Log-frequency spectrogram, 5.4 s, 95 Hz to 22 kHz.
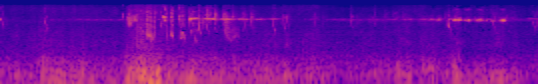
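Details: Hummingbirds at patio feeders outside Great Sand Dunes National Park, Colorado, on July 29 at 9:14 AM: sharp, very high ticking chips in loose bursts, with a thin steady high whine drifting in and out and low rumbling background.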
